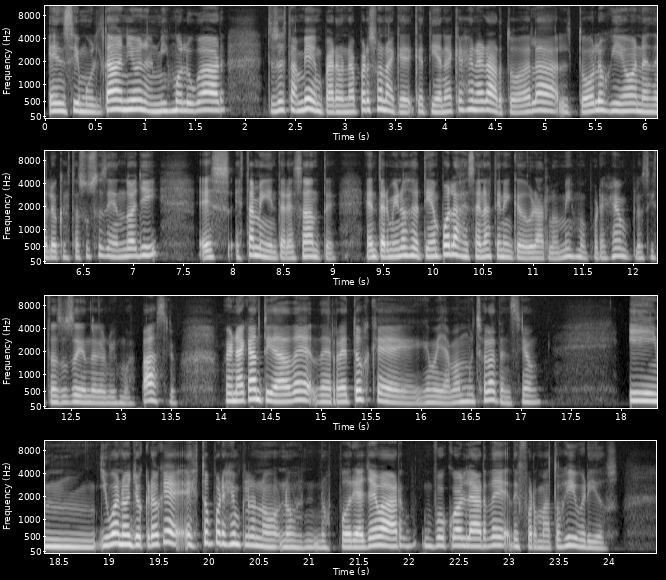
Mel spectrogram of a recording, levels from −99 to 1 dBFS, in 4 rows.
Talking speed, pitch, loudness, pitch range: 210 wpm, 215 Hz, -19 LUFS, 195-250 Hz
